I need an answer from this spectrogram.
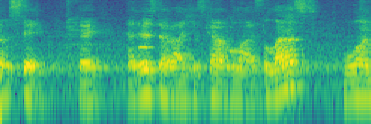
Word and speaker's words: Österreich: Okay, the O umlaut, like in Österreich. Österreich. That's that sound, eh, Österreich.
